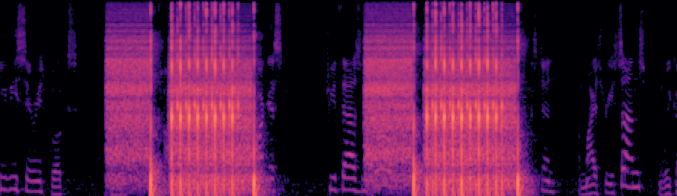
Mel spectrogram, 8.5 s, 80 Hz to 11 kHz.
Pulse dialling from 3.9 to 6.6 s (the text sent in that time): 9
